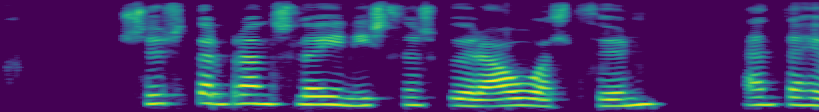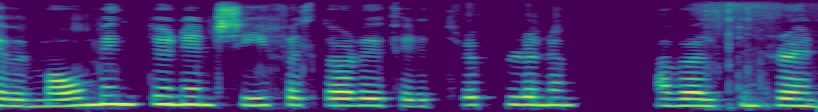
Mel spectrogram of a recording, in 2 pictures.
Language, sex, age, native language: Icelandic, female, 50-59, Icelandic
